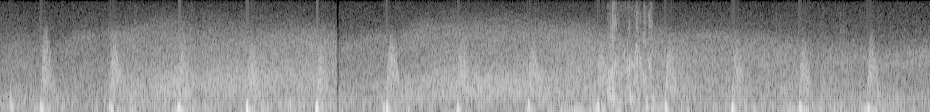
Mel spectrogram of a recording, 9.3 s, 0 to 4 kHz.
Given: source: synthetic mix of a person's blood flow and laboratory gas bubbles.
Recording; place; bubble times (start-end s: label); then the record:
Doppler ultrasound of blood flow; subclavian vein
6.00-6.54 s: bubbles
From the record:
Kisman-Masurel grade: 221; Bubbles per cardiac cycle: several, 3 to 8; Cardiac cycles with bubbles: 10 to 50%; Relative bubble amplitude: barely perceptible (0.100 to 0.250); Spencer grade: 2 (many but less than half of the cardiac periods contain bubble signals, singularly or in groups); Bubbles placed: anywhere in the cardiac cycle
